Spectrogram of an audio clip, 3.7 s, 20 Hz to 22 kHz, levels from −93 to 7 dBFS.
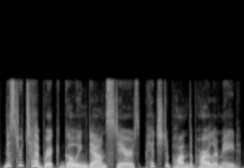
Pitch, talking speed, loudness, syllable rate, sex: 225 Hz, 145 wpm, -17 LUFS, 4.1 syllables/s, female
